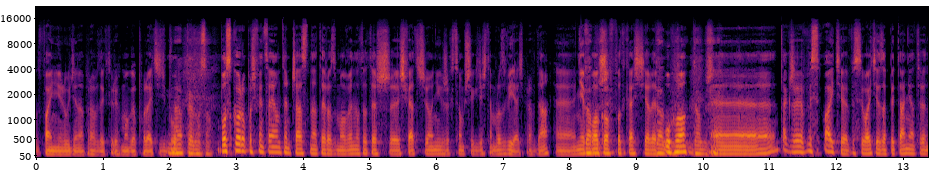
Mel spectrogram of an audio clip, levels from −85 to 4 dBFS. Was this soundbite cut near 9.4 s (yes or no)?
no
